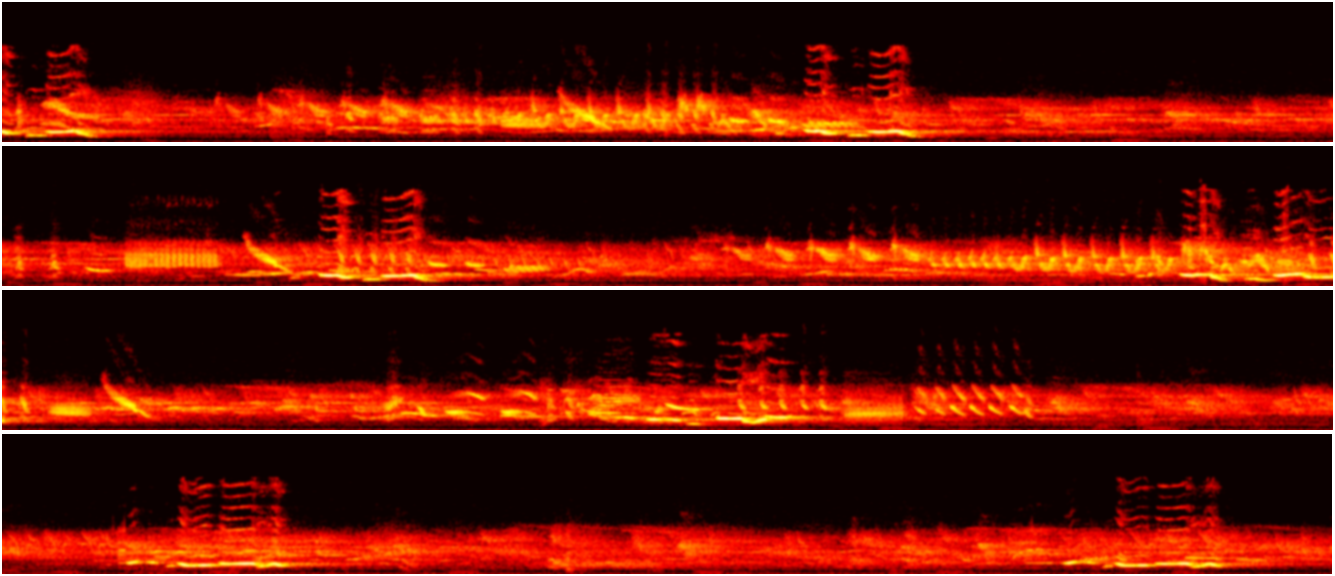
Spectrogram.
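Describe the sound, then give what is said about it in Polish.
Golden oriole calling in repeated bursts of fluty, melodious whistles about every four seconds, with busy chattering and warbling filling the gaps between them, clear, with no other sounds. “Jej śpiew składa się z pięknych, melodyjnych, fletowych gwizdów, które z większej odległości można pomylić jedynie ze śpiewem kosa.”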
